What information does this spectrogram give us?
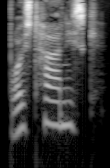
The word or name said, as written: brystharnisk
